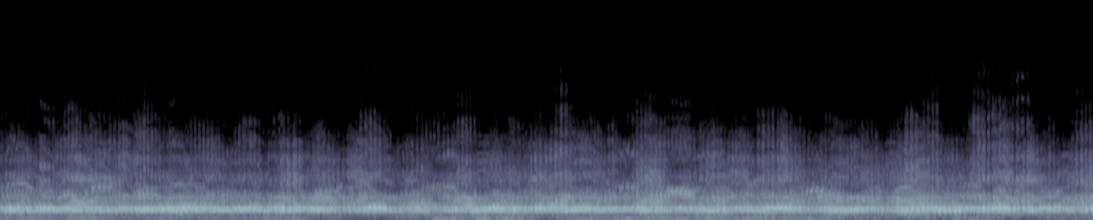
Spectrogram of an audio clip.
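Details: Many migratory Demoiselle Cranes (Anthropoides virgo) in a flock give a dense, steady chorus of croaking, rattling calls, over a low rumble of wind or distant traffic.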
